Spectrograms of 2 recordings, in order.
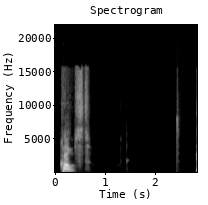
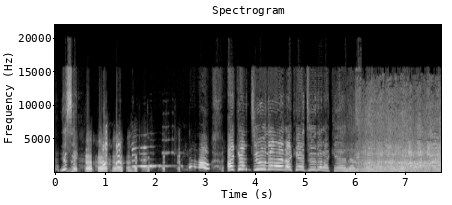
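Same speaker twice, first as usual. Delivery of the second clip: laughing; 11 semitones higher, 5 dB louder than usual. Real, not acted.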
